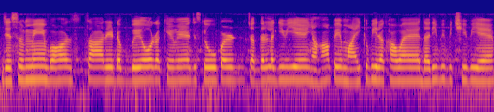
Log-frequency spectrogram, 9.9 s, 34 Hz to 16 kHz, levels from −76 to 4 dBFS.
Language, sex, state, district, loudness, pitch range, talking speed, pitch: Hindi, female, Rajasthan, Bikaner, -16 LUFS, 195-205 Hz, 170 wpm, 200 Hz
